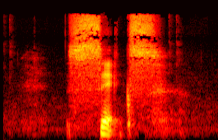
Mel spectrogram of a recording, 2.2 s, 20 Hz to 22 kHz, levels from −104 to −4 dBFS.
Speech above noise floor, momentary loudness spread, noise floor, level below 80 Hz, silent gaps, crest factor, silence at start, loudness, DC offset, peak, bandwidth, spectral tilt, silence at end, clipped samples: 38 dB; 8 LU; -67 dBFS; -82 dBFS; none; 22 dB; 0.7 s; -28 LUFS; under 0.1%; -10 dBFS; 15.5 kHz; -2 dB/octave; 0.55 s; under 0.1%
